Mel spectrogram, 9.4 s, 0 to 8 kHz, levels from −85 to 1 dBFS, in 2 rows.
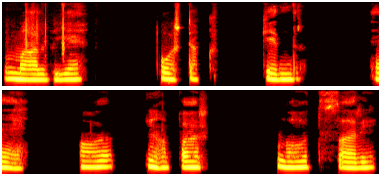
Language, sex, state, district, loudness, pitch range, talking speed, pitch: Hindi, male, Uttar Pradesh, Budaun, -18 LUFS, 155-170 Hz, 65 wpm, 160 Hz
